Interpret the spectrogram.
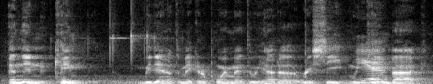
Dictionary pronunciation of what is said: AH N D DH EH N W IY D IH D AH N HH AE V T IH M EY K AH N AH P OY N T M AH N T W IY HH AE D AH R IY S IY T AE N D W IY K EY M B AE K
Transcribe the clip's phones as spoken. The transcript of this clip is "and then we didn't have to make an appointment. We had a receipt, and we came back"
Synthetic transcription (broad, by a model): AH N DH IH N W IY D IH D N HH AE F T IH M EY K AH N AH P OY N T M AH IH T W IY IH D AH R IY S IY T N W IY K EY M B AE K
